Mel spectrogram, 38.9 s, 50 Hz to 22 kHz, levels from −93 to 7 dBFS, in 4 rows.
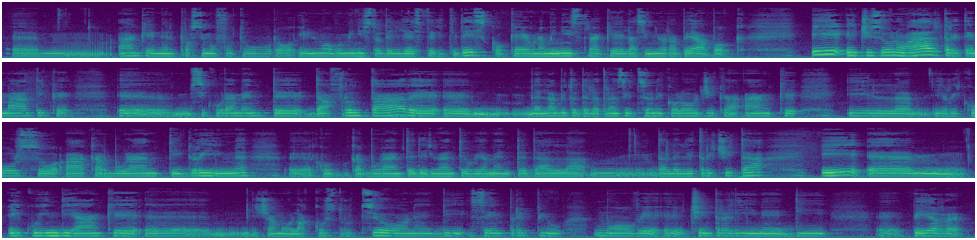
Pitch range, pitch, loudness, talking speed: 145-160 Hz, 150 Hz, -28 LUFS, 100 wpm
